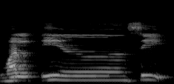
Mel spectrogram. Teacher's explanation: Sebab nun sukun bertemu sin, bacanya samar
